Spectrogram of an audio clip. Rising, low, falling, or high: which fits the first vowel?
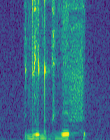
high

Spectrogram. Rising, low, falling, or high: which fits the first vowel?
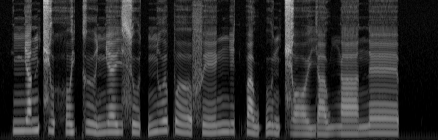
rising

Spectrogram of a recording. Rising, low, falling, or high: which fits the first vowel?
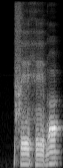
low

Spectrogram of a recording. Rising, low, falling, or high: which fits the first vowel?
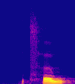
low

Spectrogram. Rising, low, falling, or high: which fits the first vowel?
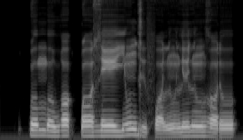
high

